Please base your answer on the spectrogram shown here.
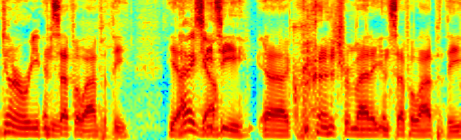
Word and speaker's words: encephalopathy: No, it's encephalopathy. Listening to it on a repeat. Encephalopathy.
